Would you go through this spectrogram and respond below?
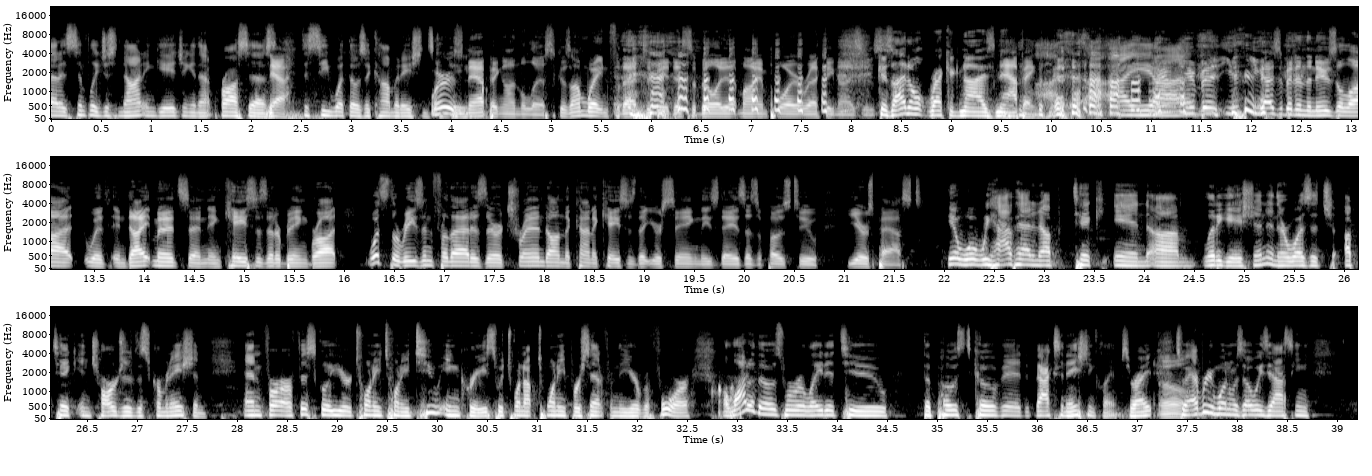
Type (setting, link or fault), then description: setting, busy venue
